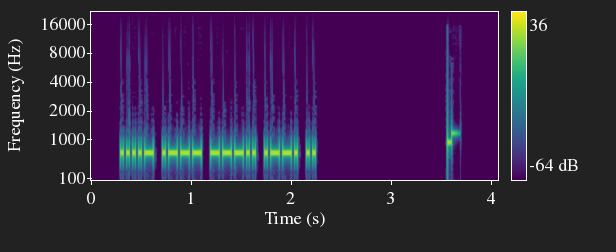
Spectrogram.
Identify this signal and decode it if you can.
Morse code, heard as a keyed tone, about 42 wpm, 690 Hz. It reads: 4J8PI
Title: Code Groups - 5 Letter:Numbers - 40wpm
